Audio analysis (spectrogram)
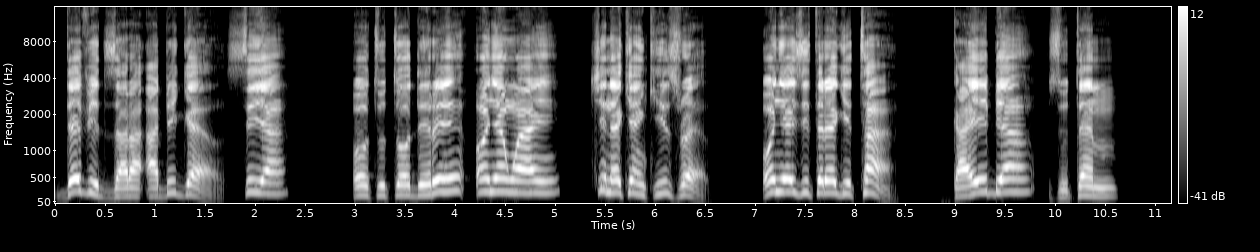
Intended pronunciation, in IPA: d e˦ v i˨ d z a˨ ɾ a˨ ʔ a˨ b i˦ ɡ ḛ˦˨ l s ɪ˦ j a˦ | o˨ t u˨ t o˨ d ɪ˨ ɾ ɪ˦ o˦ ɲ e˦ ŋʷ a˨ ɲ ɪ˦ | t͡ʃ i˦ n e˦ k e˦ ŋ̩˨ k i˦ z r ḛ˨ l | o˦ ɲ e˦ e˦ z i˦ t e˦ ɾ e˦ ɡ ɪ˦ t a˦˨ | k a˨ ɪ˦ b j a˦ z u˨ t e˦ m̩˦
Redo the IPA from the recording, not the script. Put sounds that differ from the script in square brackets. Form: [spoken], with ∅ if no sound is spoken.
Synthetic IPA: d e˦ v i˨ d z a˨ ɾ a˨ ʔ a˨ b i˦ ɡ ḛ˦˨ l s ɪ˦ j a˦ | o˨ t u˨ t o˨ d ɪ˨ ɾ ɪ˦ o˦ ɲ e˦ ŋʷ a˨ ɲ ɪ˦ | t͡ʃ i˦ n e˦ k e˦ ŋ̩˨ k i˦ z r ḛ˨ l | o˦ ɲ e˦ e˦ z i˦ t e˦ ɾ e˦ ɡ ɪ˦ t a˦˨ | k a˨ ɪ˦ b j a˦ z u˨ t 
